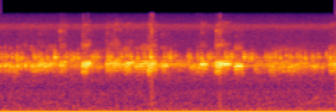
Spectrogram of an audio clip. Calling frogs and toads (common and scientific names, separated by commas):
Bischoff's tree frog (Boana bischoffi), Cochran's lime tree frog (Sphaenorhynchus surdus)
